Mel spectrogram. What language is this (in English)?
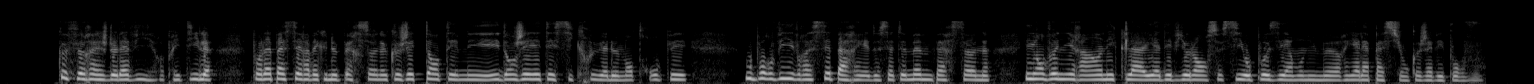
French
